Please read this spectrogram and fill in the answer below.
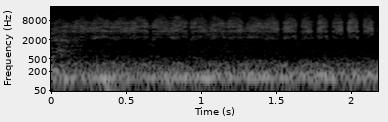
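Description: Soft pastel chalk being scrubbed onto cardstock with a sponge dauber: a steady, dry, papery rubbing hiss made of quick repeated strokes.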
